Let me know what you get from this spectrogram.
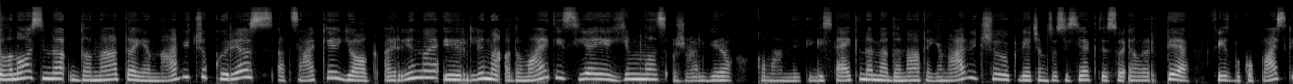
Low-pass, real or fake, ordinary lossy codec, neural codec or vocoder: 14.4 kHz; fake; Opus, 16 kbps; codec, 44.1 kHz, 2.6 kbps, DAC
